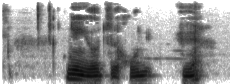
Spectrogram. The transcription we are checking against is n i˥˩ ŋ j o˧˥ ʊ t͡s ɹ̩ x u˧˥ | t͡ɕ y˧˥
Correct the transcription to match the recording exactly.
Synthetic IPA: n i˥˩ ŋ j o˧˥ ʊ t͡s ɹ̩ x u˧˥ | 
